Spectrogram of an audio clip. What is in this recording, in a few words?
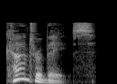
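"contrabass", British English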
